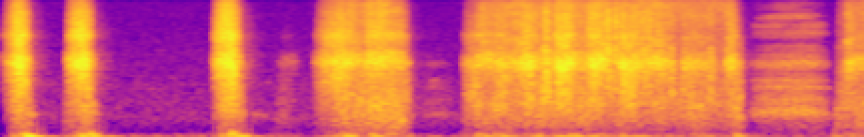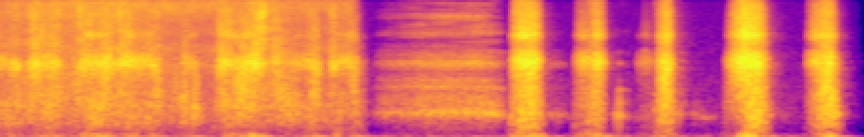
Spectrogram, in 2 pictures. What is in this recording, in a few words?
human blowing into plastic cavity blow dust dirt out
